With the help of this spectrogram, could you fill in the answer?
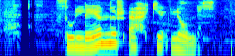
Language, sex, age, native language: Icelandic, female, 10, Icelandic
